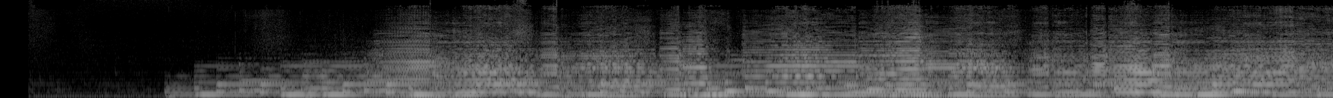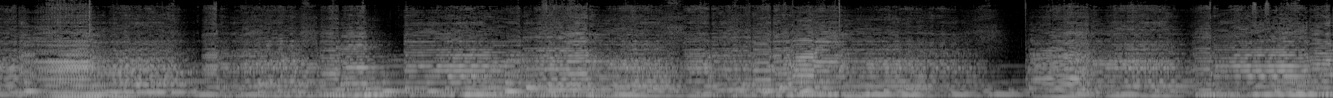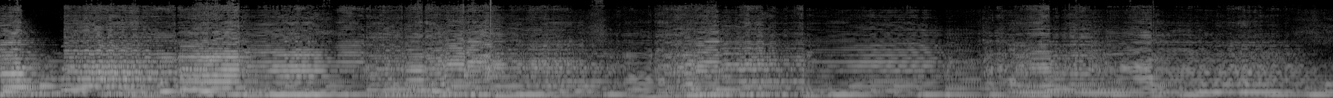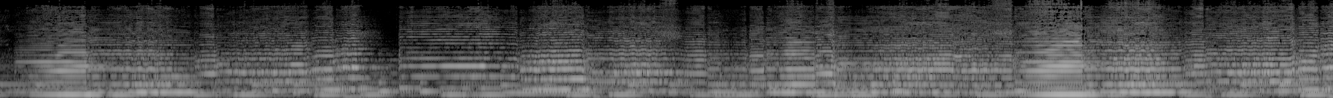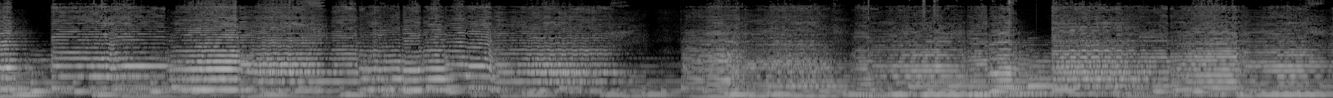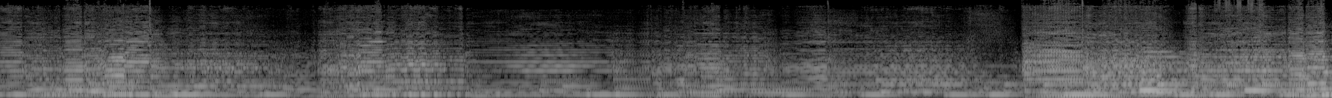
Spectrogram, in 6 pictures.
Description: Variaciones para una cuerda. Bajo y piano.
